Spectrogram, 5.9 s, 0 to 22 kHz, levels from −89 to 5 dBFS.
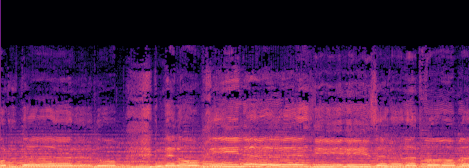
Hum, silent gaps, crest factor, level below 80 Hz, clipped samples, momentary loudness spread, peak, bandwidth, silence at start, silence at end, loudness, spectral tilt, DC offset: none; none; 8 dB; -28 dBFS; under 0.1%; 2 LU; 0 dBFS; 15.5 kHz; 0 s; 0 s; -9 LUFS; -6.5 dB/octave; under 0.1%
